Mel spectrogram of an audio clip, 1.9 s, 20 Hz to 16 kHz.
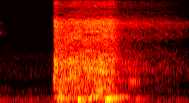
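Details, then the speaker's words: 2004 Subaru Impreza engine, first crank after reassembly with a JB Weld-repaired stud, exhaust manifold off: short crank with a couple of even compression pulses and whirring hiss, turns over freely without firing, nothing clattered. "Yeah, turned over. Nothing clattered."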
